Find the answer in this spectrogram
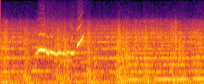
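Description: Soft orchestral film score under a short whistle about a second in: one wavering note that ends in a quick upward slide.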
